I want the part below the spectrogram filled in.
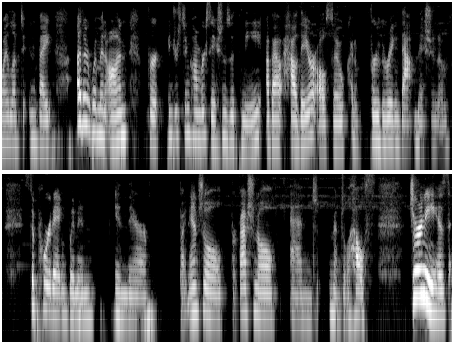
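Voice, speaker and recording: A woman's voice: mid-range voice, fairly bright tone. The woman you'd hear at the start of a professional networking livestream, chattily welcoming everyone from a room at home or work. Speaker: host of a live online talk series. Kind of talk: welcoming interview introduction. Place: indoors on a livestream, near a window.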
